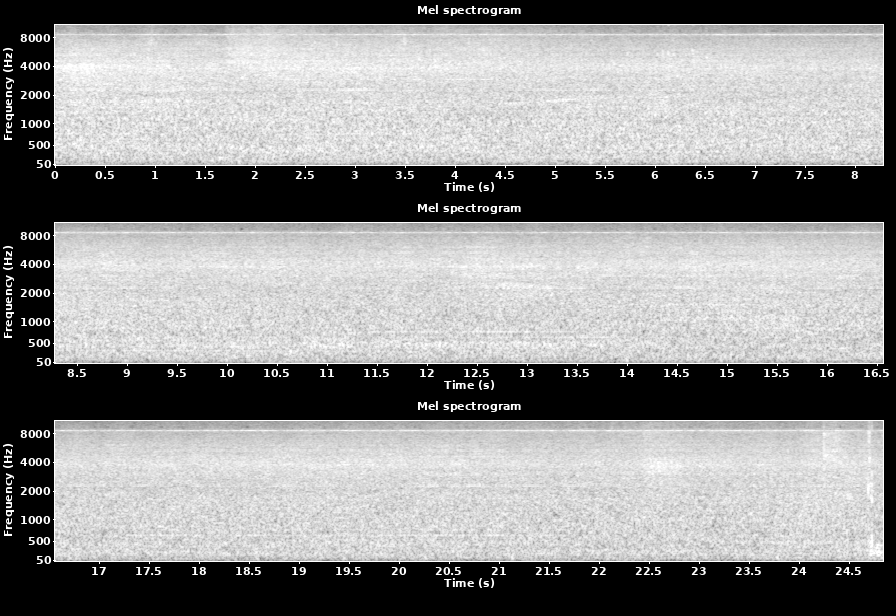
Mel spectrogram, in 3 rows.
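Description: A jet or propeller airliner climbs away from runway 23 right at Raleigh-Durham International after a go-around, its engine roar a steady, loud, broadband rumble that holds without pause across the whole stretch, with no talk over it.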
